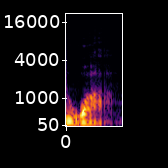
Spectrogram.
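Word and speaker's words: Roy: For clarity's sake, the last name Waugh is spelled R-O-Y, and I'm making an educated guess at the pronunciation based on the great NHL goalie Patrick Waugh back in the 90s.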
